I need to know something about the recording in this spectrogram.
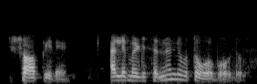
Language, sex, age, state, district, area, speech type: Kannada, female, 60+, Karnataka, Gulbarga, urban, conversation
